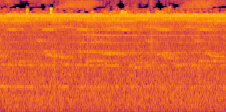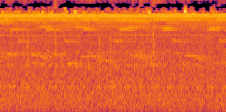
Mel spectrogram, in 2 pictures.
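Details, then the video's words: Rainforest cicada from Borneo, a continuous sizzling high buzz with faint tonal whines and a few soft clicks dotted through. "Borneo Rain Forest Cicada - Cicada sound - cicada noise"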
